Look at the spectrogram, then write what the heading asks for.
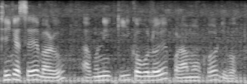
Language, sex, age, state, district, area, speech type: Assamese, male, 45-60, Assam, Dibrugarh, rural, read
